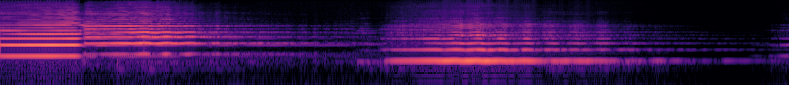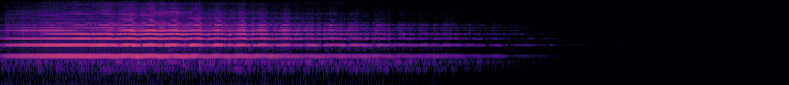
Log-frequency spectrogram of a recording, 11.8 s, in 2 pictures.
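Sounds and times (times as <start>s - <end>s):
expressive Jewish violin: 0.0s - 5.2s, 5.8s - 9.5s.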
